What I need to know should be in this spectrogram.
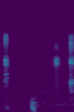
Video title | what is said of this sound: Garver Lounge baker Olivia Tierney makes challah bread - Cooking with the Cap Times | And if you knock it, it sounds hollow.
